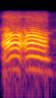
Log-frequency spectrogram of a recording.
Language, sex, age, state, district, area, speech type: Assamese, female, 45-60, Assam, Kamrup Metropolitan, urban, conversation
